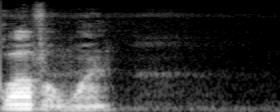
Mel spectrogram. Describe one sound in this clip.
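A man speaks a few loud words close by.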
